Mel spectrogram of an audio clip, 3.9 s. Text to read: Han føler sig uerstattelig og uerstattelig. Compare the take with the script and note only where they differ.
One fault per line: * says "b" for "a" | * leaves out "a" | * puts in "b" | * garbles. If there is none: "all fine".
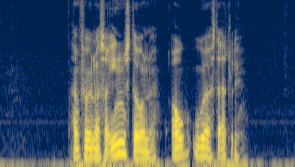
* says "enestående" for "uerstattelig"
